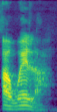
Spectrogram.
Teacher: The problem is when the B or the V are between two vowels. When it's between two vowels, the B stops being a forceful B like in English · The B between two vowels, your lips don't exactly touch together like they do with bésame or vístete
